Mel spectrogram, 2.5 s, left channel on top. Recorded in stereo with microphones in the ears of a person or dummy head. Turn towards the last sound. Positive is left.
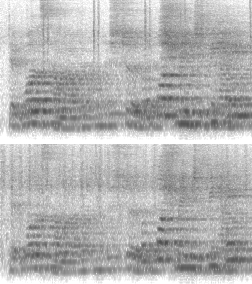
turn(degrees=-55)  # may be behind; listen again after turning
